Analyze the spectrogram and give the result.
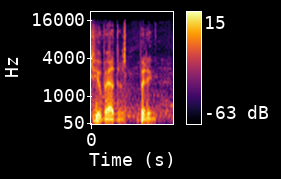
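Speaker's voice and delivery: soft whisper close to the ear. Narrating a character who leans in during a hug and whispers. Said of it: "she leans in and she whispers".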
